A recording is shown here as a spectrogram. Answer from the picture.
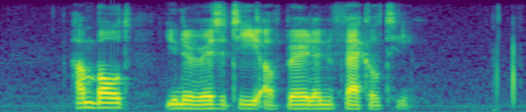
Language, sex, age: English, male, 20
